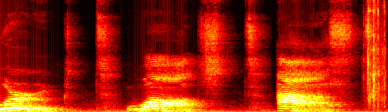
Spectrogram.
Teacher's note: فلو اخر صوت بقى فويسلس وضفنا الاي دي، في الحاله دي برضو بحذف الاي، ما بنطقهاش اطلاقا، بكتبها بس. بقلب الدي اخليها تي، فبقول worked watched asked.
